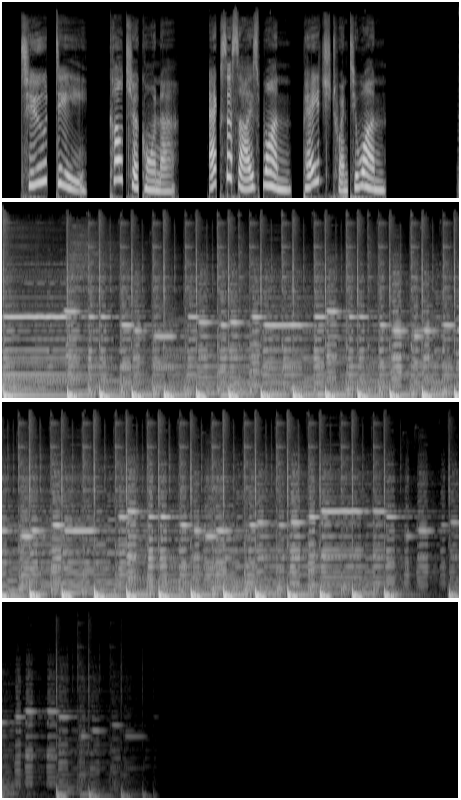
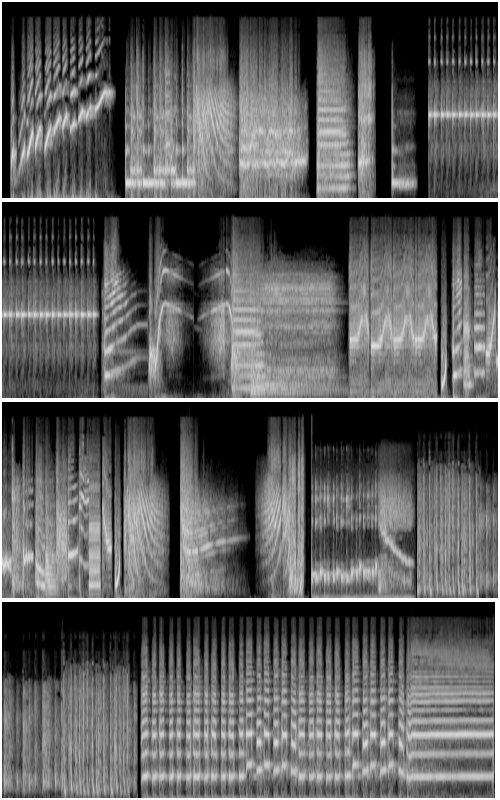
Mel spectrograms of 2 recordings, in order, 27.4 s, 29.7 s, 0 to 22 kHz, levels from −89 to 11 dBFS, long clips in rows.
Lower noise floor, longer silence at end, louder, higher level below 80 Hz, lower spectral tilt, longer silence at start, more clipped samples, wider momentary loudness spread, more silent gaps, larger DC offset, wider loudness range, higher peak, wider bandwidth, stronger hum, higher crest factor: first, under -90 dBFS vs -35 dBFS; first, 5.45 s vs 0.05 s; second, -18 LUFS vs -9 LUFS; first, -24 dBFS vs -44 dBFS; first, -5 dB/octave vs -2.5 dB/octave; first, 0.3 s vs 0.1 s; neither; first, 16 LU vs 12 LU; second, none vs 1.78-1.82 s, 4.65-4.70 s, 5.64-5.83 s, 6.29-6.38 s, 17.45-17.54 s; neither; about the same, 7 LU vs 8 LU; about the same, -2 dBFS vs 0 dBFS; first, 18.5 kHz vs 15.5 kHz; neither; first, 18 dB vs 10 dB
